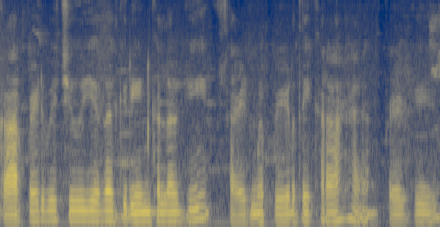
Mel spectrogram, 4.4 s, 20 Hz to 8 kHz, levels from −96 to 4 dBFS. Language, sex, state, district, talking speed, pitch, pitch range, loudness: Hindi, male, Chhattisgarh, Balrampur, 230 wpm, 115 Hz, 105-125 Hz, -21 LUFS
